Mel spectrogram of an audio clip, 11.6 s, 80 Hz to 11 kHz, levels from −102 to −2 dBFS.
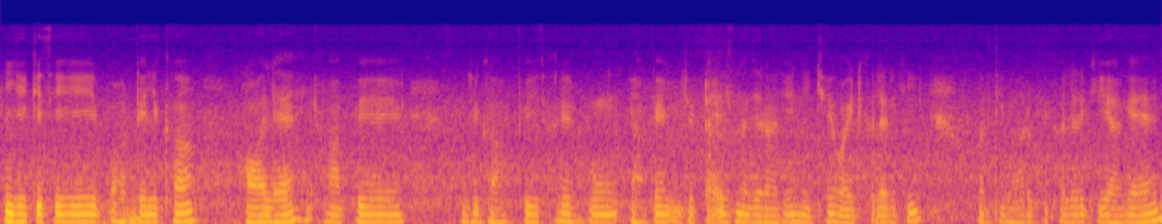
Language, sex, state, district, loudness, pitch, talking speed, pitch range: Hindi, male, Chhattisgarh, Sarguja, -20 LUFS, 110 Hz, 165 wpm, 110-120 Hz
